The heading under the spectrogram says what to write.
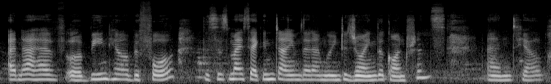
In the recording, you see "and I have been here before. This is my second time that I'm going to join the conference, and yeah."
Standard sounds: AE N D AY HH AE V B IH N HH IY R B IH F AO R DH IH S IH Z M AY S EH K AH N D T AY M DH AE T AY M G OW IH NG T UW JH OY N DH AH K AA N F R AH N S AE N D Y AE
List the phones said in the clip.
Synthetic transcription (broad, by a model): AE N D AY HH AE V B IH N HH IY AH B IH F AO R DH IH S IH Z M AY S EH K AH N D T AY M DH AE T AY M G OW IH NG T UW JH OY N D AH K AA N F R AH N S AE N D Y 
